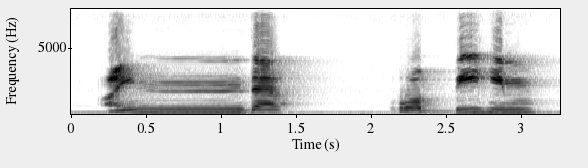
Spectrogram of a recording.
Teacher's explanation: را کو ہم نے پر پڑھا، یعنی کہ منہ بھر کے پڑھا. را باریک نہیں پڑھنا، ذرا موٹا کر کے پڑھنا ہے.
